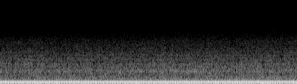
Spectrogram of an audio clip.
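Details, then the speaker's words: Dodge Ram 1500 5.7 L Hemi at about 1500 rpm light cruise: deep, constant low hum in the cab, with or without MDS. Drone from the aftermarket Carven progressive bolt-on muffler, so the muffler is being removed. "basically 1500 RPM, you can hear go doo, even with or without the MDS, so you can hear it kick in and kick out, but that noise right there."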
